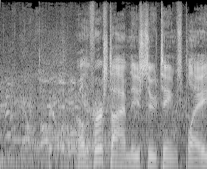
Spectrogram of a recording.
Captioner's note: pa announcement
